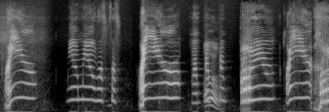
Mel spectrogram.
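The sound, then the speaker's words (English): A phone ringtone made of cat meows: about six loud, drawn-out meows in quick succession, some rising and falling in pitch, with short gaps between them. “You have a ring phone cat.”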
